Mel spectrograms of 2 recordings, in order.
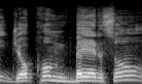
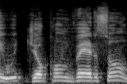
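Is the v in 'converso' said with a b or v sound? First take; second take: b sound; v sound. First: The v in converso sounds like a b. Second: The v in converso sounds like a v. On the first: "like the B" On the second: "like the V"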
